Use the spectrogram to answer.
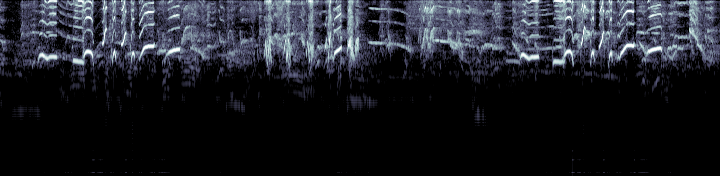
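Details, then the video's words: GoPro recording of a Jampang-type Oriental magpie-robin singing punchy clusters of short loud whistles in rapid bursts, each cluster followed by softer warbling and brief pauses. "Penampilan Kacer JAMPANG yang Tampil Menggoda"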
